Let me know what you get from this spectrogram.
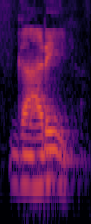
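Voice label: Santali male monkey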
